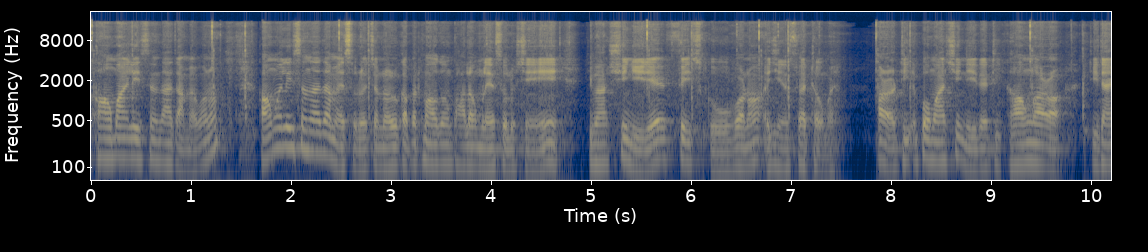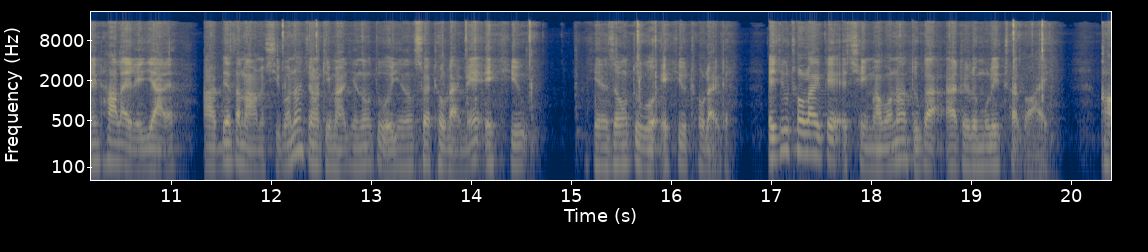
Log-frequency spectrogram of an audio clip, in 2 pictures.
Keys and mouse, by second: 0.0 shift+middle drag, 0.5 middle click, 1.3 shift+middle drag, 1.6-2.0 middle drag, 2.5 shift+middle click, 3.9 click, 5.0 middle drag, 6.1-6.5 middle drag, 6.7 shift+middle drag, 7.0 middle click, 7.9 shift+middle click, 9.5 shift+middle drag, 12.2 shift+middle click, 12.5 middle click, 13.9 KP_3, 14.7 shift+middle click, 15.7 e, 17.0 drag, 17.5-18.3 middle drag, 18.5 middle drag, 19.5 shift+middle drag, 19.7-20.4 middle drag.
